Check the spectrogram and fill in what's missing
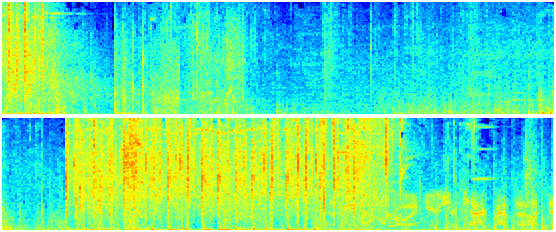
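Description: Gunfire erupts in Call of Duty Warzone on Rebirth Island, with loud, rapid automatic bursts that grow denser and more continuous in the second half, and game effects sounding alongside.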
